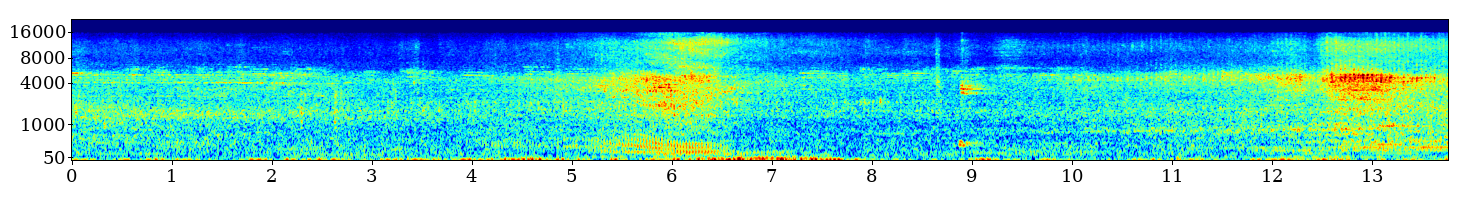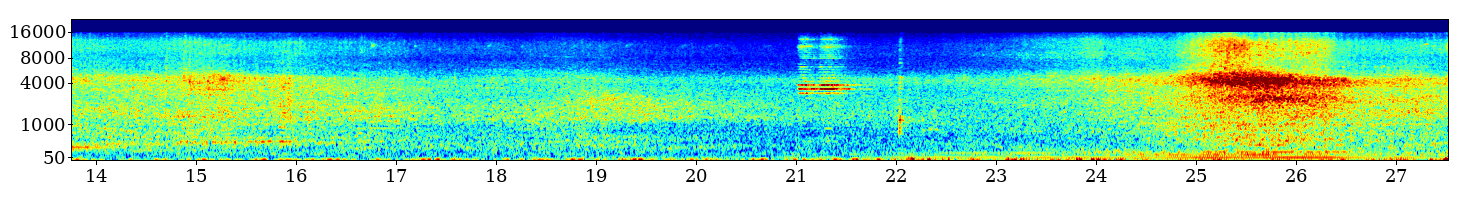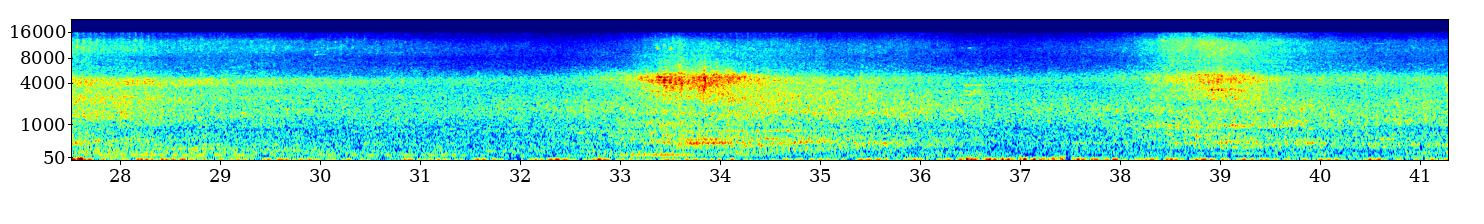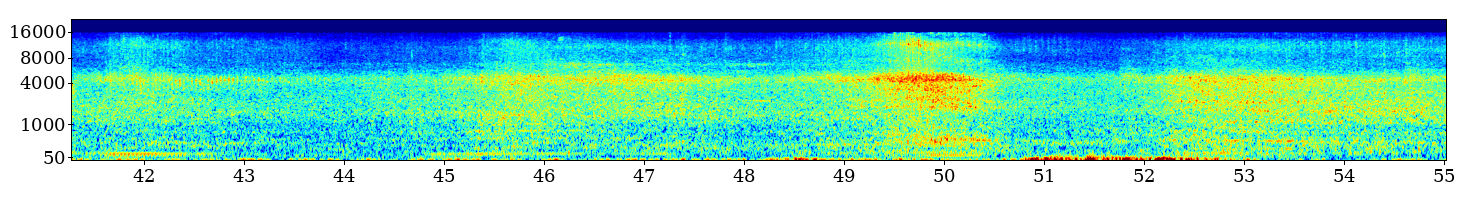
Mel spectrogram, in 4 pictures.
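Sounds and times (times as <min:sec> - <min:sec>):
road traffic: 0:00.0 - 0:55.0
vehicles passing close by: 0:00.0 - 0:55.0.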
